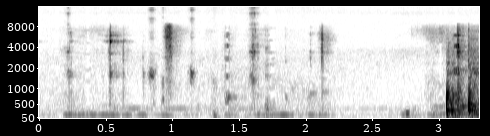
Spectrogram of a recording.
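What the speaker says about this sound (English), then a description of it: "I hear you typing" Someone types on a computer keyboard during a sports podcast conversation, with light, irregular clicks tapping out quietly, then a louder, denser burst of keystrokes at the end.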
